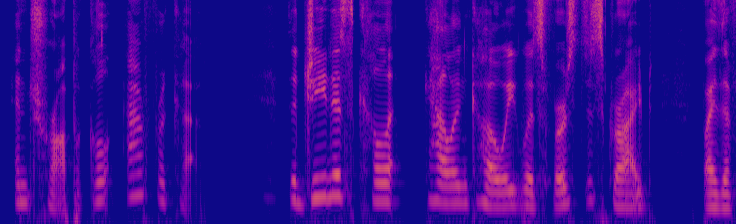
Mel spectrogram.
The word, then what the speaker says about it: kalanchoe: And the dirty word of the day is kalanchoe, K-A-L-A-N-C-H-O-E. Now, Americans pronounce it kalanchoe, while the British say kalancho.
